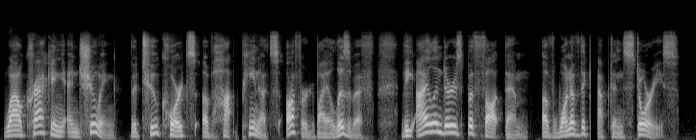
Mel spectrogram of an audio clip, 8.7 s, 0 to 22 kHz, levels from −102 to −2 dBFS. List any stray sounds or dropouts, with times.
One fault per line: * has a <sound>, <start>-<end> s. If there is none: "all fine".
* has a dropout, 7.4-7.5 s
